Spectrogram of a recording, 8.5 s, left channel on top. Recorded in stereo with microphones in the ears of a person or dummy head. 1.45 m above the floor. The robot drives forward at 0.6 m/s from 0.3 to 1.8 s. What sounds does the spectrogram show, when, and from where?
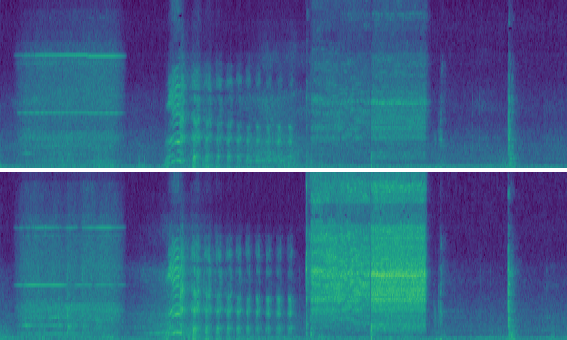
2.5 s laughter: 25° right (ahead or behind), 1.5 m
4.6 s a hiss: 55° right (ahead or behind), 0.6 m
6.5 s a cupboard door: 50° right (ahead or behind), 5.5 m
